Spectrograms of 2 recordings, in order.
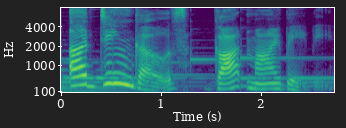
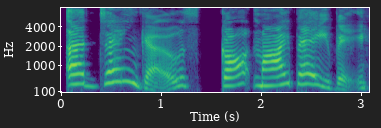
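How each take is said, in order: First: It is said in the speaker's ordinary accent. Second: It is said in a put-on Australian-style accent.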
